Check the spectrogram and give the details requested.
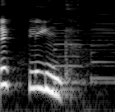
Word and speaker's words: क्लीं: ग बोलते hurrying क्लिंग क्योंकि जो क्लीम शब्द है वह भगवान श्री कृष्ण के लिए यूज होता है और देवी का शब्द क्लिंग ओ ऐ हरिंग क्लिंग चामुंडाय विचे यह इसका शुद्ध उच्चारण है ओ में परब्रह्म का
